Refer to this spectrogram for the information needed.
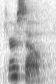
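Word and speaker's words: Curaçao: And earlier tonight, I found out it's not Caraco. I thought it was Blue Caraco. – Curacao.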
